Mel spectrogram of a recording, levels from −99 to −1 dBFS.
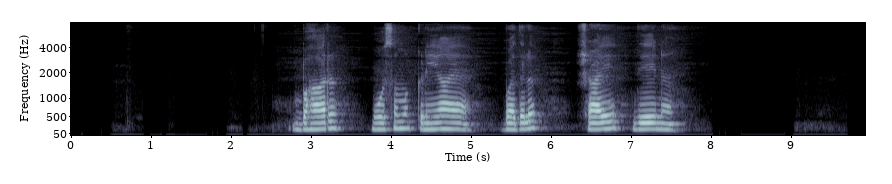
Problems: background sounds at intervals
